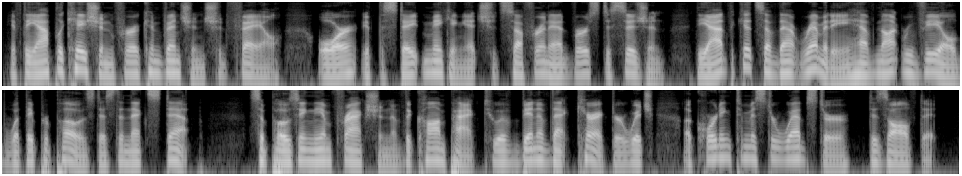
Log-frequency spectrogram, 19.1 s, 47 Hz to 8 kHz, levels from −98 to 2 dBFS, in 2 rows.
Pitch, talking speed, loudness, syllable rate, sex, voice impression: 95 Hz, 165 wpm, -24 LUFS, 5.0 syllables/s, male, masculine, adult-like, cool, slightly intellectual, slightly refreshing, slightly calm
